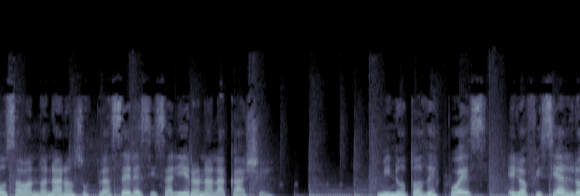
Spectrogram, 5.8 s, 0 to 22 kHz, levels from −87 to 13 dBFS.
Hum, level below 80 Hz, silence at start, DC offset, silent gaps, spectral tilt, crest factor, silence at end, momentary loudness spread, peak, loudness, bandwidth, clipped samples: none; -42 dBFS; 0 s; under 0.1%; none; -5 dB/octave; 16 dB; 0 s; 18 LU; -8 dBFS; -24 LUFS; 13.5 kHz; under 0.1%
